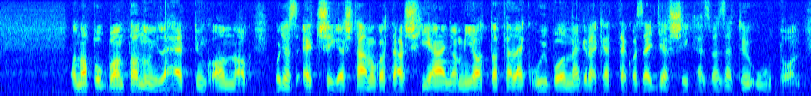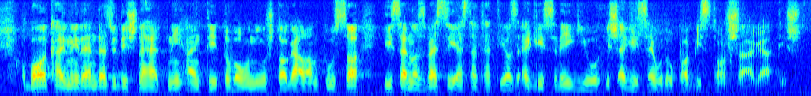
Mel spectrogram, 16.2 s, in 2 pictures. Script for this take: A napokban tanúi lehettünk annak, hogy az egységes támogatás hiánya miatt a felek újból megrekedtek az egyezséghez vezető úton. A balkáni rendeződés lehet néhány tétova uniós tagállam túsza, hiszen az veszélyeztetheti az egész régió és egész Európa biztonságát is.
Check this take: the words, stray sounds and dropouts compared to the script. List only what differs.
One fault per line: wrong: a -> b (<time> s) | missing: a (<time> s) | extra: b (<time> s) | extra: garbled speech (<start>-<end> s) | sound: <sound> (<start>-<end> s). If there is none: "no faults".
no faults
